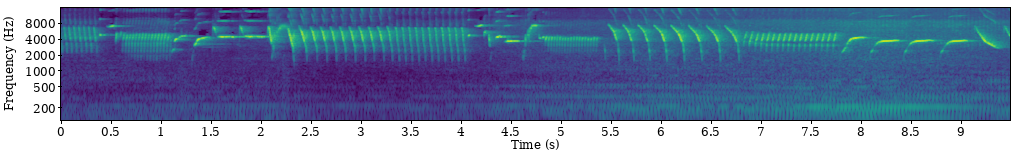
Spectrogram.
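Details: Flute singing of a Russian canary meant for training: pulsing trills, a long rapid rattle, a whistled held note, then a run of rising-falling sweeps and buzzy rolls; faint low background noise.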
